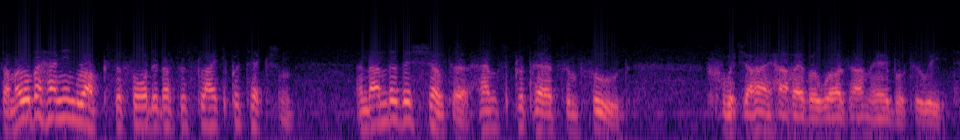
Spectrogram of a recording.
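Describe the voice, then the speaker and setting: A man's voice: a little high, lively intonation, brisk, phone-quality sound, close to an everyday voice. An actor playing an anxious young explorer in a vintage radio adventure, narrating his diary with theatrical intensity. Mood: weary, reflective. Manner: theatrical, intense, breathless delivery. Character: young male explorer, dramatic, anxious diarist. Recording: noisy, phone-thin vintage radio recording.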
